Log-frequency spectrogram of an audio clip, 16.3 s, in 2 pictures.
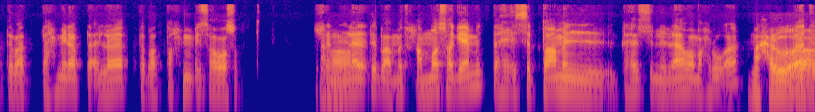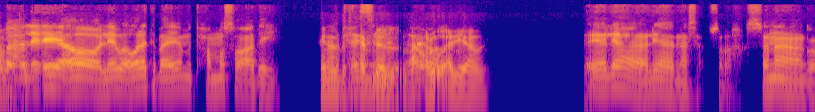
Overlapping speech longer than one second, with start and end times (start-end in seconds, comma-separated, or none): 11.5-12.8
